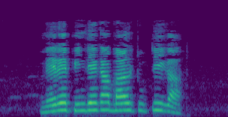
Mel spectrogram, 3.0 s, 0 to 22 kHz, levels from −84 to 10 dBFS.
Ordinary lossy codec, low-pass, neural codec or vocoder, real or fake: AAC, 32 kbps; 10.8 kHz; none; real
